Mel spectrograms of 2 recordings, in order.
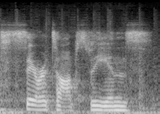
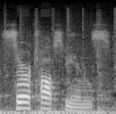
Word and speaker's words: Ceratopsians: It's pronounced Ceratopsians. Right, Ceratopsians, while the more slender, quick Gorgosaurus might have run down Hadrosaurs.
